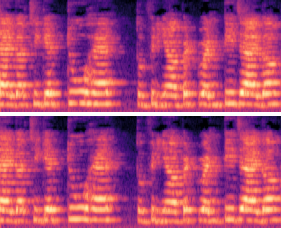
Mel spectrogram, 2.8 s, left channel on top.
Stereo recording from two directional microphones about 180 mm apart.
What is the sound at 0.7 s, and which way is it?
A woman's voice, 25° left (ahead or behind).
